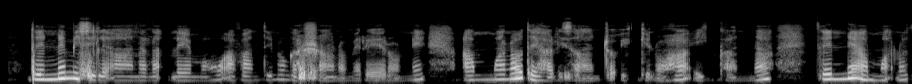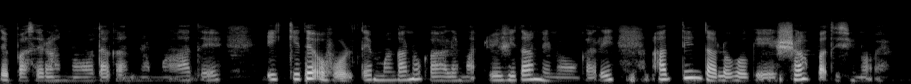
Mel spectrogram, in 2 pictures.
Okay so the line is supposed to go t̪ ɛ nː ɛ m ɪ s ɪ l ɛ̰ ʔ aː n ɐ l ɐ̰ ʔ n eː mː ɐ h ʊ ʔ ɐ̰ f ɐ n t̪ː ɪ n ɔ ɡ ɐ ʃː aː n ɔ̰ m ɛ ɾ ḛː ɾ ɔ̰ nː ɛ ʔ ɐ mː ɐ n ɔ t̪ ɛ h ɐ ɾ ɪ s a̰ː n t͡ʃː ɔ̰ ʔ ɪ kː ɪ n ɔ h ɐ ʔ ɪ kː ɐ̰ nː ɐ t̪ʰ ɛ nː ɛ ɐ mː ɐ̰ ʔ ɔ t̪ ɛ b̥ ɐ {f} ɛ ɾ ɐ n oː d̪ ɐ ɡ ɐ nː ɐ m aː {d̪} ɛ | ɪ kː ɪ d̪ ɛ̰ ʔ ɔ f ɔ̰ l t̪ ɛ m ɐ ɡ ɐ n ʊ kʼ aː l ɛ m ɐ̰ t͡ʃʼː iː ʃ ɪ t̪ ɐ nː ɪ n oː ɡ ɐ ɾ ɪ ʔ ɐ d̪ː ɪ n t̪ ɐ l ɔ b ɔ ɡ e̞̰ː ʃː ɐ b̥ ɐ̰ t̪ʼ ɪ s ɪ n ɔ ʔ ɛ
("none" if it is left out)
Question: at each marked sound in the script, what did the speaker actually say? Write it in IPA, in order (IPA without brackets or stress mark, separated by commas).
s, t̪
